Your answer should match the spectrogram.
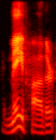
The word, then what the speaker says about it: Mapother: It's a tough one. You hit that first syllable. There you go. Yeah, Mapother, as well as Amy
